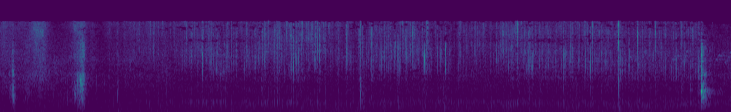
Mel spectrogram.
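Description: Pasta water pours from a pot in a steady, hissing, splashing stream for several seconds, broken by occasional clinks and knocks, with a sharper clatter near the end.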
